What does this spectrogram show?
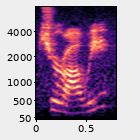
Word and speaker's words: curavi: So the Latin preterite tense for I cured is curavi, because the V's are pronounced like W's.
